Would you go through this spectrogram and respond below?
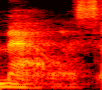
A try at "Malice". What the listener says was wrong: by the way it's not pronounced malice it's Italian it's malich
